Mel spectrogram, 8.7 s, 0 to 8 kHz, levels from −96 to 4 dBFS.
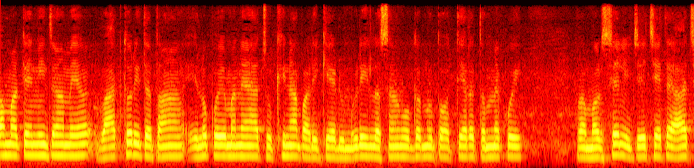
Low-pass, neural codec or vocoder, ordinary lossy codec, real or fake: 7.2 kHz; codec, 24 kHz, 0.9 kbps, WavTokenizer, medium speech release version 1; none; fake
